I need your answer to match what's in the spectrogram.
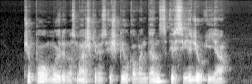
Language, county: Lithuanian, Šiauliai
